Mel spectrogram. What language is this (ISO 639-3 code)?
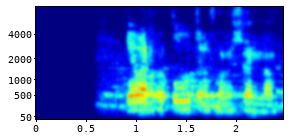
isl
